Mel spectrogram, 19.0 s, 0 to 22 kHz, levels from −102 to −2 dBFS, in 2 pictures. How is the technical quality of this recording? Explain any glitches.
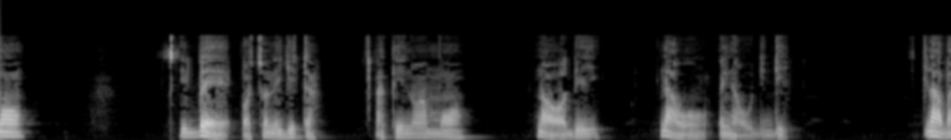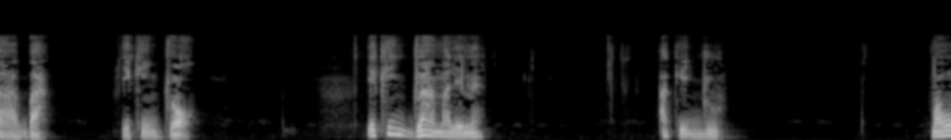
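The technical quality is poor, with heavy coding damage running through the whole recording. The speech sounds rough and grainy, with noise filling the gaps between harmonics and nothing above 7.7 kHz. That's likely low-delay AAC compression (AAC-ELD): its short frames resolve pitch harmonics poorly, which points to a very low bitrate.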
